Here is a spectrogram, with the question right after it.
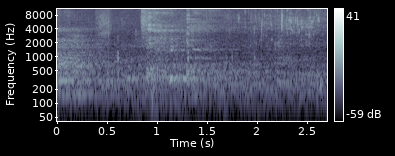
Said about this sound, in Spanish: Vamos a echarle el agua.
